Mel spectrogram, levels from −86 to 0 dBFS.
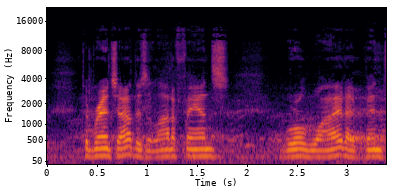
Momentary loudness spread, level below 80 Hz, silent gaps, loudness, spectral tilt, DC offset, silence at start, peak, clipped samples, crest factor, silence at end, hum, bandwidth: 14 LU; -56 dBFS; none; -27 LUFS; -5.5 dB/octave; under 0.1%; 0 s; -10 dBFS; under 0.1%; 18 dB; 0 s; none; 14.5 kHz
